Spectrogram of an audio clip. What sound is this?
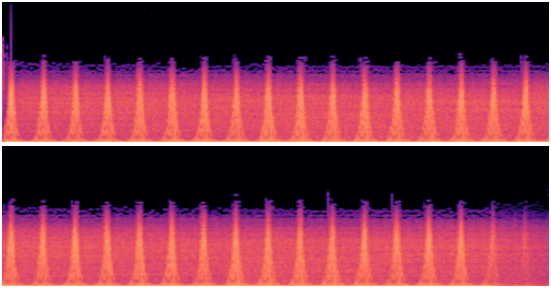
*x*
I hope this was usefull.
Dub, dubstep, effect, LFO, pretty, sub, substep, wobble, Wobbles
